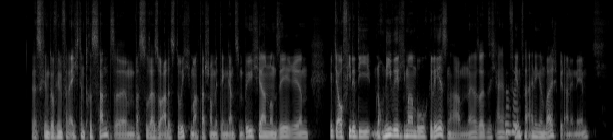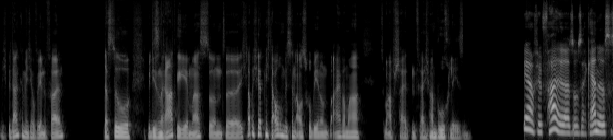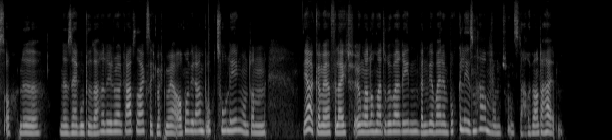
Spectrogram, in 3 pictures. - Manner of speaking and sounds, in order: other background noise
- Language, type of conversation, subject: German, podcast, Welches Medium hilft dir besser beim Abschalten: Buch oder Serie?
